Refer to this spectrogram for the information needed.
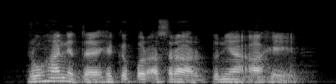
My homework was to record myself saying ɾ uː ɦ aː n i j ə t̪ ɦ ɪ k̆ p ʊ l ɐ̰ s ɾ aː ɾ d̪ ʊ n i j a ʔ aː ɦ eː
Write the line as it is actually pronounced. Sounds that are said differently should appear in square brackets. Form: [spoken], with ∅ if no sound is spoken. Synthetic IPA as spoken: ɾ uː ɦ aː n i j ə t̪ ɦ ɪ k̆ p ʊ [ɾ] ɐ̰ s ɾ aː ɾ d̪ ʊ n i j a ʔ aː ɦ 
